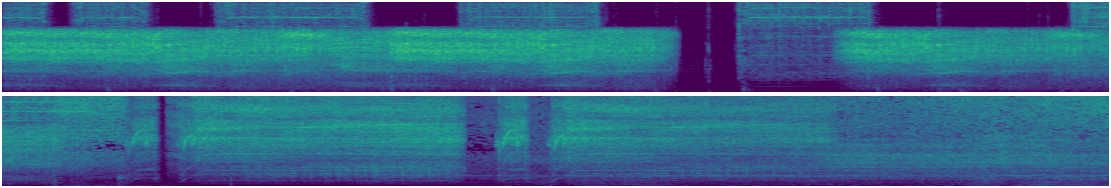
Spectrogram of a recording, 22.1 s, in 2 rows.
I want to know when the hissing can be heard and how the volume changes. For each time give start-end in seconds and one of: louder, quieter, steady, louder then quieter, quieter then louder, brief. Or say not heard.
0.0-6.8 steady
8.3-22.1 quieter then louder.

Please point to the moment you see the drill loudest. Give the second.
15 s.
